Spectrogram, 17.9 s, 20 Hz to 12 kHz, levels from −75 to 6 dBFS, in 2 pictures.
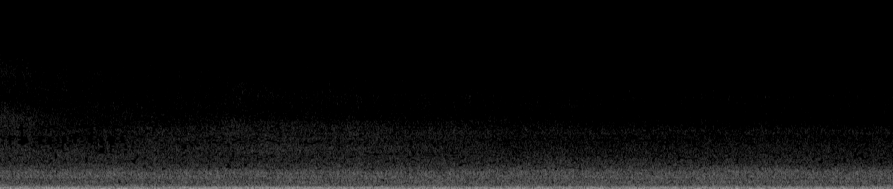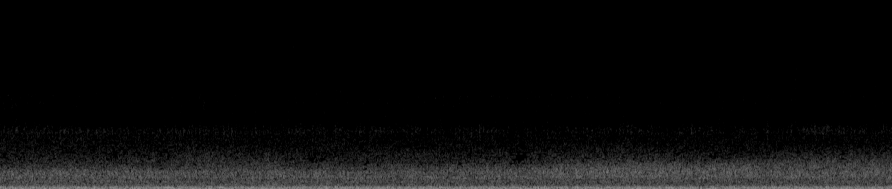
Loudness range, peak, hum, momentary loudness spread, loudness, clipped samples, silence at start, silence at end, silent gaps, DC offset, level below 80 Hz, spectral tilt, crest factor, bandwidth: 2 LU; -20 dBFS; none; 2 LU; -36 LUFS; under 0.1%; 0 s; 0 s; none; under 0.1%; -38 dBFS; -7.5 dB/octave; 14 dB; 9.6 kHz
